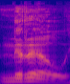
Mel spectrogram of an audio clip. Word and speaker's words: Miril: "And I am Miril," he said, accenting the second syllable.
